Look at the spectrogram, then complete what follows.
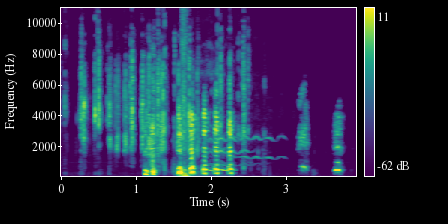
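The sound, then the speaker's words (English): A zipper on a piece of Hello Kitty stationery merchandise is zipped and unzipped in several quick, scratchy strokes, then laughter and giggling break out, with a couple more short zips at the end. “So yeah, you got a little bit of zipper ASMR going on over there.”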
